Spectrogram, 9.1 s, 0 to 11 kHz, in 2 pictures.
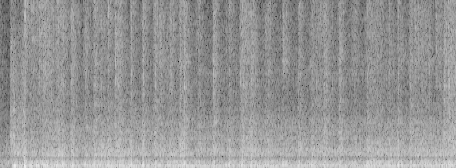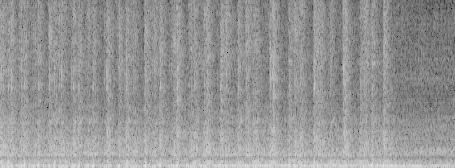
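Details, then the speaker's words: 1973 Skiroule RT 440 two-stroke snowmobile restarted after exhaust pipe popped off; raspy idle with sharp popping crackle, far too loud: exhaust leak, owner suspects missing pipe spring. "But it runs, it's loud. There's something wrong with the exhaust. I think it's just that spring that's missing."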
